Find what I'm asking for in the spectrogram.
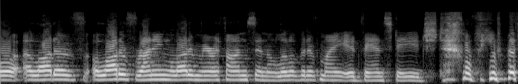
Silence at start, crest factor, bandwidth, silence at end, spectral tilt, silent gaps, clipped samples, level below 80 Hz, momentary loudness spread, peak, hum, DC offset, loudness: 0 s; 12 dB; 12.5 kHz; 0 s; -5.5 dB/octave; none; under 0.1%; -66 dBFS; 8 LU; -2 dBFS; none; under 0.1%; -15 LUFS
